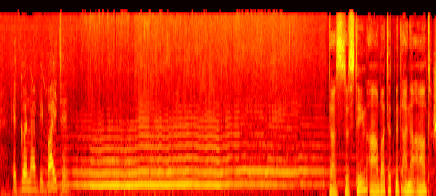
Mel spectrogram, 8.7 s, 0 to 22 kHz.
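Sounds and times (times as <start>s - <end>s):
speech: 0.2s - 1.6s, 6.6s - 8.7s
bees buzzing at a beehive: 0.5s - 8.5s.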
